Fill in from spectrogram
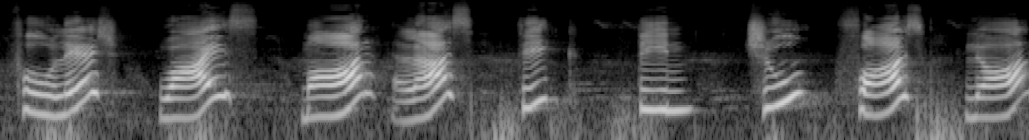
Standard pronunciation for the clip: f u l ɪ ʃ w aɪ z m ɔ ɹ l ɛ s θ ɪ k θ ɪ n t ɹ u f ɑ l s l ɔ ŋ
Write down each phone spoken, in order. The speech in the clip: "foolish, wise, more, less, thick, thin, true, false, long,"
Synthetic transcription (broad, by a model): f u l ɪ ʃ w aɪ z m ɔ ɹ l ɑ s t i k t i n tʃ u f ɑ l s l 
